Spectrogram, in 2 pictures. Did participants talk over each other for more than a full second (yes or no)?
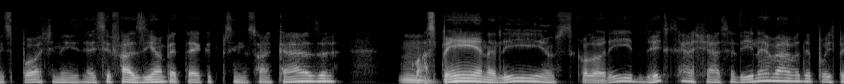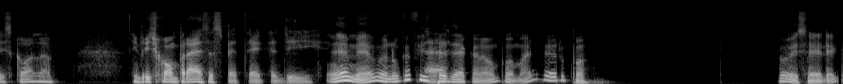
no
